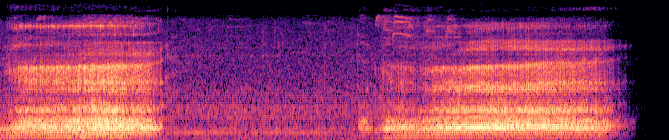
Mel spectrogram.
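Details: A pair of long, throaty bobcat howls used as a raccoon deterrent, each a steady harmonic wail lasting about two seconds, separated by a quieter low-level hum.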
